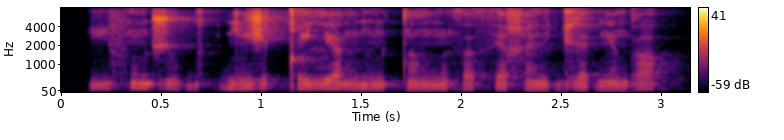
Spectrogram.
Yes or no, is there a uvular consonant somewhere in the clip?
yes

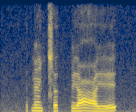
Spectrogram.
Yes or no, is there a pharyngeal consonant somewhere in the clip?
yes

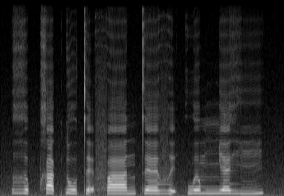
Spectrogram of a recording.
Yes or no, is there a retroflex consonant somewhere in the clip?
no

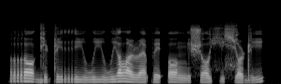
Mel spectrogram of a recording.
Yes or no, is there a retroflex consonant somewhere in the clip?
yes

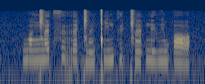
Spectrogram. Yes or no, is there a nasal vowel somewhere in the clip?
yes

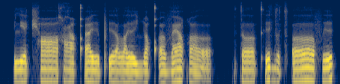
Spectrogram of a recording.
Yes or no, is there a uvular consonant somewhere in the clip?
yes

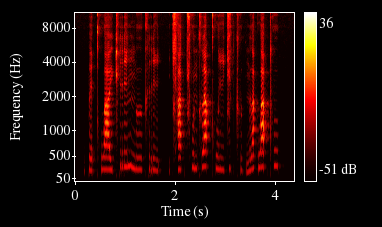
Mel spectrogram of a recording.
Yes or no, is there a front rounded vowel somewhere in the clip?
no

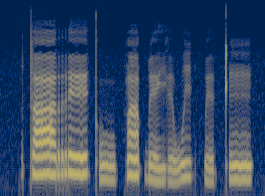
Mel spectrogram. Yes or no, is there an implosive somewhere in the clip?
yes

